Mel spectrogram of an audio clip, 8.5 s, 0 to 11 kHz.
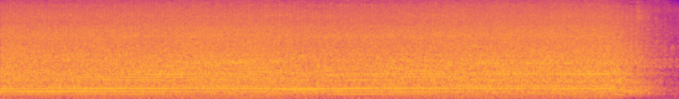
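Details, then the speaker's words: Husqvarna AWD mower with Honda GCV190 engine, previously wouldn't start, after new blade adapter and bolt; even high buzzing run for several seconds then shut off, no stumbles; normal running. "Okay, there she is. Everything should be good to go."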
